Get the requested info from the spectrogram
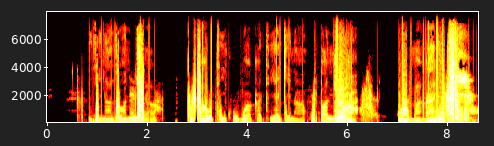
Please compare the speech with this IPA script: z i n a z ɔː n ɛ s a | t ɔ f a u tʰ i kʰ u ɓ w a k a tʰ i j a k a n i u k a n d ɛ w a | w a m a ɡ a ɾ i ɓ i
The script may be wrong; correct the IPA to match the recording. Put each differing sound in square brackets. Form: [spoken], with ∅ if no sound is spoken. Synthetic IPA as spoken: z i n a z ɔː n ɛ [ʃ] a | t ɔ f a u tʰ i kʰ u ɓ w a k a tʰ i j a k [ɛ] n [a] u [p] a n d ɛ w a | w a m a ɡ a ɾ i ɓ i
